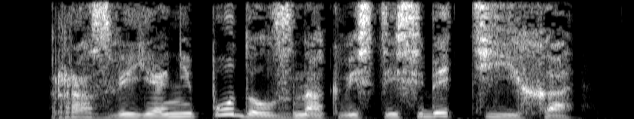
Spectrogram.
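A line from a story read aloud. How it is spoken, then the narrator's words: Hiss through teeth. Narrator (Russian): сквозь зубы зашипел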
